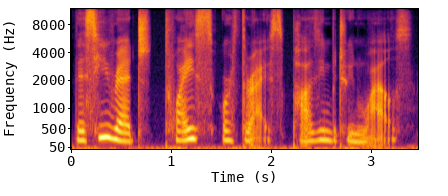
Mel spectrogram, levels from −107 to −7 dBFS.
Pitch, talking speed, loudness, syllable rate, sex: 225 Hz, 155 wpm, -19 LUFS, 4.6 syllables/s, female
